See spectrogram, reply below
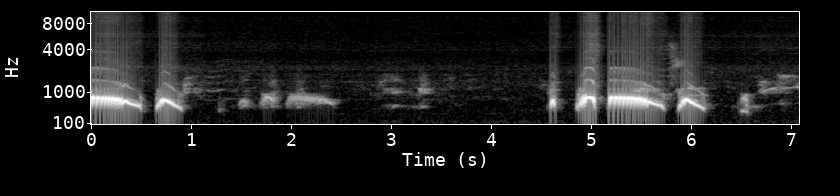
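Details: Deep-voiced spotted dove kept as a decoy, giving calling and urging coos to attract wild doves. Low, falling coo phrases open and return after a quiet gap, with a few soft faint notes between.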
